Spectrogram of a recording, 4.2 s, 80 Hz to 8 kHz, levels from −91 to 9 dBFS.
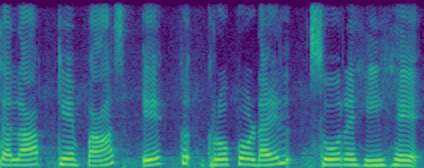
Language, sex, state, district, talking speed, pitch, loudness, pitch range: Hindi, female, Karnataka, Bangalore, 115 wpm, 255 Hz, -13 LUFS, 240-275 Hz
